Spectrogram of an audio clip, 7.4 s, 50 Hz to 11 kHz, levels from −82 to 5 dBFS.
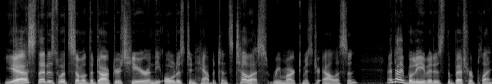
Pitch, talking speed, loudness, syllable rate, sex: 170 Hz, 210 wpm, -20 LUFS, 5.8 syllables/s, female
